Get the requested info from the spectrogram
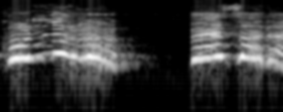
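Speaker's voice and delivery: high, sharp threat in rage; furious cry. Acted. Woman furious after slap. (அடி வாங்கிய மனைவி கோபத்தில் உயர்ந்த குரலில் மிரட்டல்)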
